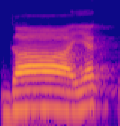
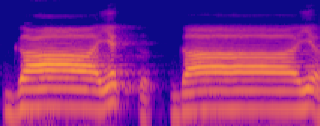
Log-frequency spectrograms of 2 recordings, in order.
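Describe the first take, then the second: First: गायक said loud with rising end; teacher modelling pronunciation; loud model word. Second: गायक drawn very slowly and loud, गाय held; teacher modelling pronunciation; stretched sound. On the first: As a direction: call out गायक clearly. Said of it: "ये वाला उच्चारण आ रहा है". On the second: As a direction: hold गाय long before the ending. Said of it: "ये उच्चारण निकल रहा है". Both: Shown as a demonstration.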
